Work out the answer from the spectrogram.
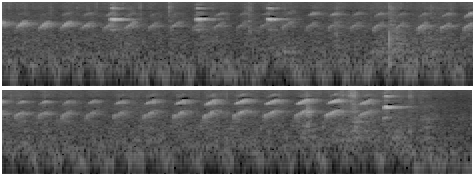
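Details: Young yellow-rumped mannikins (Lonchura flaviprymna), the first two young out on a perch, give a steady run of thin, high chirps, several each second, with a few sharper, higher squeaks cutting in at intervals.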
